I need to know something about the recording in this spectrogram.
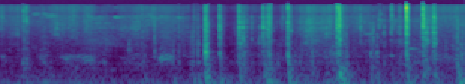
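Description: A seatbelt is pulled across and buckled in a truck cab: a scatter of clicks and knocks through the second half, the loudest about halfway through.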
